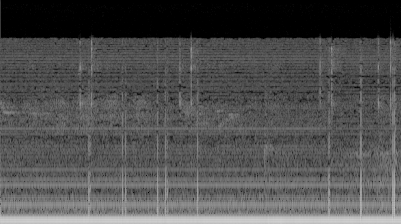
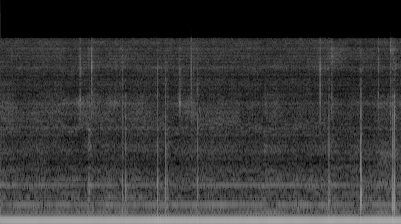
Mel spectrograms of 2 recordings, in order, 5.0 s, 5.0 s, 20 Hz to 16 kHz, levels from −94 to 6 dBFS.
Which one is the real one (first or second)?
first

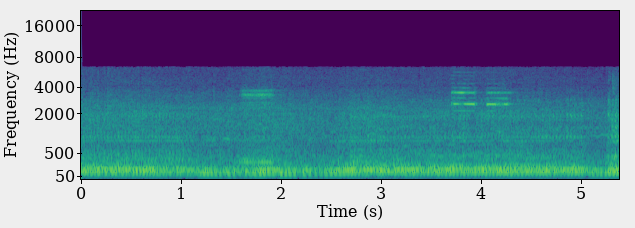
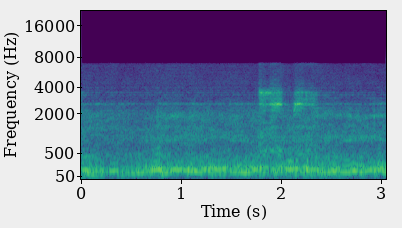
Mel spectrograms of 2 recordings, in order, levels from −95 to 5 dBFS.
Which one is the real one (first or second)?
first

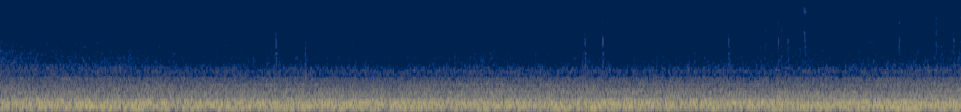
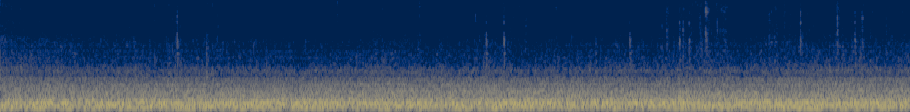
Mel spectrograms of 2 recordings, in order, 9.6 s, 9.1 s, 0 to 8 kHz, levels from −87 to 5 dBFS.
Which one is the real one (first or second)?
second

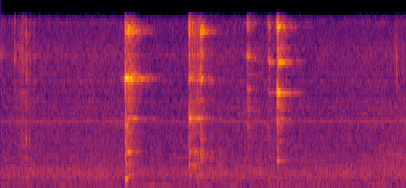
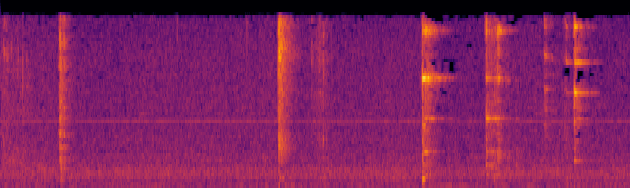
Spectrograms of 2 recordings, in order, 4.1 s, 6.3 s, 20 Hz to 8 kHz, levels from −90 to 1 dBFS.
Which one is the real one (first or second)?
second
